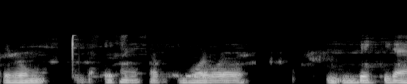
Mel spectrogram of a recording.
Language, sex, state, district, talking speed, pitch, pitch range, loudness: Bengali, male, West Bengal, Kolkata, 90 wpm, 90 Hz, 85-95 Hz, -22 LUFS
